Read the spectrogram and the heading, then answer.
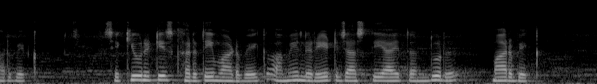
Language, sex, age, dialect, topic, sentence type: Kannada, male, 18-24, Northeastern, banking, statement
